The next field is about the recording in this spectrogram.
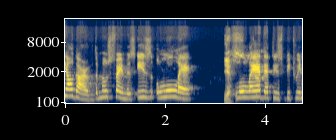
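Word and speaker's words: Loulé: Lolé, it has an accent at the end, so Lolé.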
